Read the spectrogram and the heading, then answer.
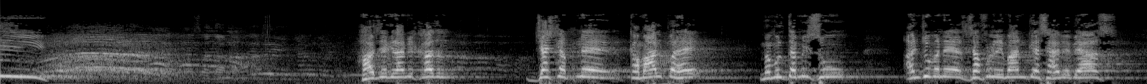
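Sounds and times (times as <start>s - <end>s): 
crowd at a religious celebration shouting in answer to a slogan: 0.0s - 1.8s
speech: 3.6s - 4.6s, 5.3s - 11.2s.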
